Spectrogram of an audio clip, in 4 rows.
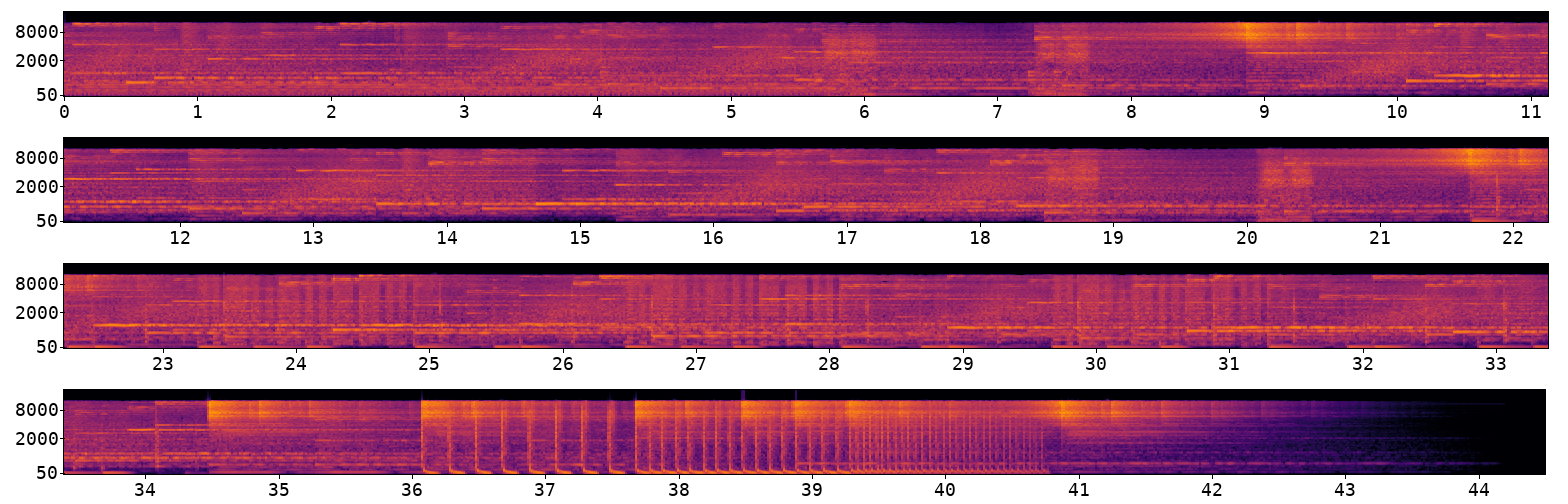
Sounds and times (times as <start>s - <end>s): Music: 0.0s - 44.2s.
